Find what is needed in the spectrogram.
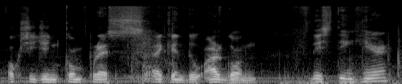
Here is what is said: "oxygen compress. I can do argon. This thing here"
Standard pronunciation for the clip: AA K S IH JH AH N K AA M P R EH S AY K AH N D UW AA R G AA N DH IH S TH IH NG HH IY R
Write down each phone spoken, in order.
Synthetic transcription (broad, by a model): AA K S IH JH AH N K AA M P R EH S AY K AH N D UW AA R G AA N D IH S T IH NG HH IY R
